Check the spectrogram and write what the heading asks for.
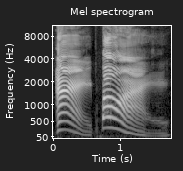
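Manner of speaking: big drawn-out holler of a game character; loud, high-pitched mock shout falling away; imitated yell. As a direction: yell it out, stretching each word. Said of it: "the one guy who would yell".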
